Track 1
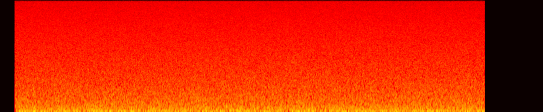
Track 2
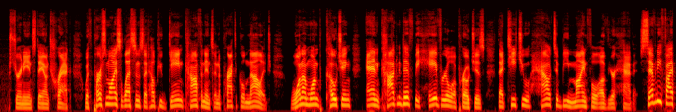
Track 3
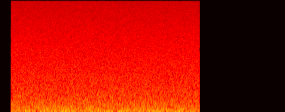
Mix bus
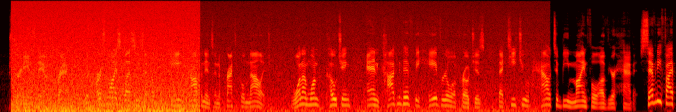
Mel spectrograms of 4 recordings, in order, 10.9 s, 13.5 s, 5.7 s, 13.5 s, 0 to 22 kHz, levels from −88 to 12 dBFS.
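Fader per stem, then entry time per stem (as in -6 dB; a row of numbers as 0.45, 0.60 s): -18.5, -6.0, +0.5 dB; 1.30, 0.00, 0.00 s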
